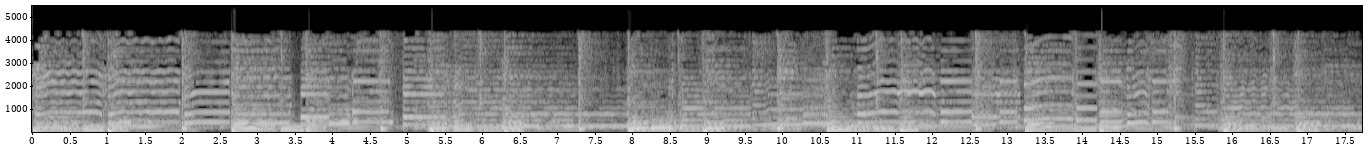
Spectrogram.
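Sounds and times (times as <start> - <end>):
Am guitar solo: 0.0 - 17.7.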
